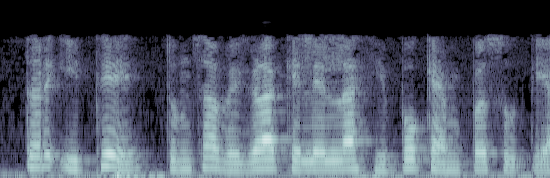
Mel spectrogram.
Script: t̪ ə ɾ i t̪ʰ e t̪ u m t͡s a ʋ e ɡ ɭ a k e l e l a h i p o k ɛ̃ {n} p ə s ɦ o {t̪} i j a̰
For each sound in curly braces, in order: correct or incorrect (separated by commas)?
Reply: incorrect, correct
